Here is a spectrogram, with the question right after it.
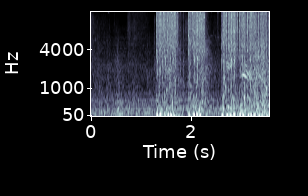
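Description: Video game gunfire in Rise of the Tomb Raider: loud bursts of rapid automatic fire and booms come in waves after a quieter opening, dense and close.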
